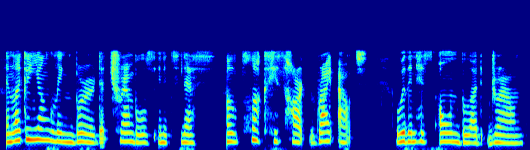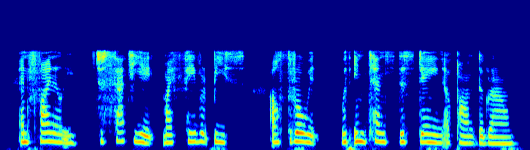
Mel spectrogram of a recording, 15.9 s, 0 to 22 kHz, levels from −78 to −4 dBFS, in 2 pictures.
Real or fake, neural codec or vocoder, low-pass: real; none; 5.4 kHz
